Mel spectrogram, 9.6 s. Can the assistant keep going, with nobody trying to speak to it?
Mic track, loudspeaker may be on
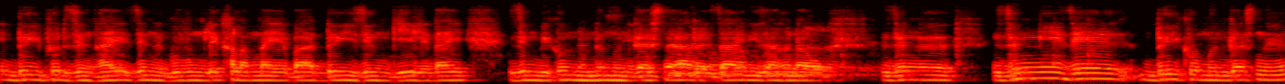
No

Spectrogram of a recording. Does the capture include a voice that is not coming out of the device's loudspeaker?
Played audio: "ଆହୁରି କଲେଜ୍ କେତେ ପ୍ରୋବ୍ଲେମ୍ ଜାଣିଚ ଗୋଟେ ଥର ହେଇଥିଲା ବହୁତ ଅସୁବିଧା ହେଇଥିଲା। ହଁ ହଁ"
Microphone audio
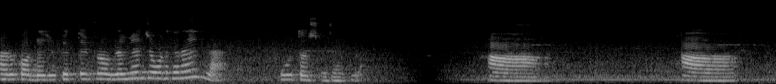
No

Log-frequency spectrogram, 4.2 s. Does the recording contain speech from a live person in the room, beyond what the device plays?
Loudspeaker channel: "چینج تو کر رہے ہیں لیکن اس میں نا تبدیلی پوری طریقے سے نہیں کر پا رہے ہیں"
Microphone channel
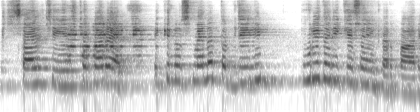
No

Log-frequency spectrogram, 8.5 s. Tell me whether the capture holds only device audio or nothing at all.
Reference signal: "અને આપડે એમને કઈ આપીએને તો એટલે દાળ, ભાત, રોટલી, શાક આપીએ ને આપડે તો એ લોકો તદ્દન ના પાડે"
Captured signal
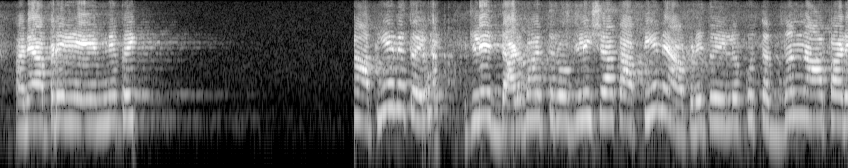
Yes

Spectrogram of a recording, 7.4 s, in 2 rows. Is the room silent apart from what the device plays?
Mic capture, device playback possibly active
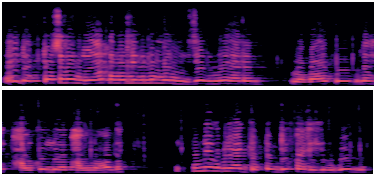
Yes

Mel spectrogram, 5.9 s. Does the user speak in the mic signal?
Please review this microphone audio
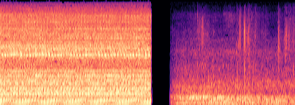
No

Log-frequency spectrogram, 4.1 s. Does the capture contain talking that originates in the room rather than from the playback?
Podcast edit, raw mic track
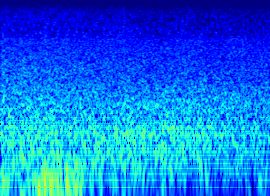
No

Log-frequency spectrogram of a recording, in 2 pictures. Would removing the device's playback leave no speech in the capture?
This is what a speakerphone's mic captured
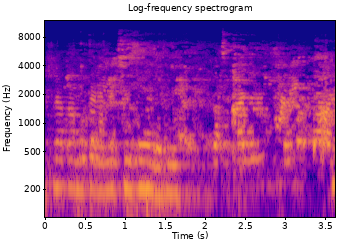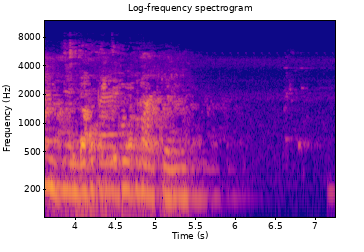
No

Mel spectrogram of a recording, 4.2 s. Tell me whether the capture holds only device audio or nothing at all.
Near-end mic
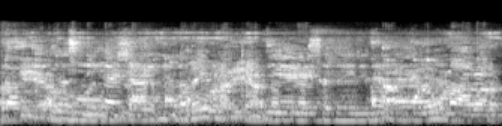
No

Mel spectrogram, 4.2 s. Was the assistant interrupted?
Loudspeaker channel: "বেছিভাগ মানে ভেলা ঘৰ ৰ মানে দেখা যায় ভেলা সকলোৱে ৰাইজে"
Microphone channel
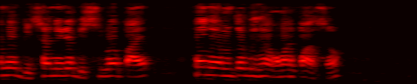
Yes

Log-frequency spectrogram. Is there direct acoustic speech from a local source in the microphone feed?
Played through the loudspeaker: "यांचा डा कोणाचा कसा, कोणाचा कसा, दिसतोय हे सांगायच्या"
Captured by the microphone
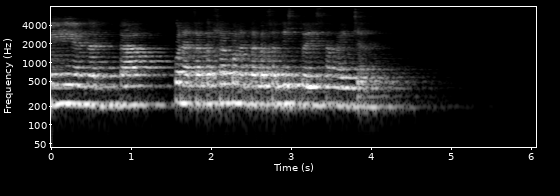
No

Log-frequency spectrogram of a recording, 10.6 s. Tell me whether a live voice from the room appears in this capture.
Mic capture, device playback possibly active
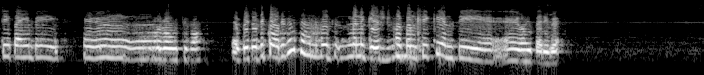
Yes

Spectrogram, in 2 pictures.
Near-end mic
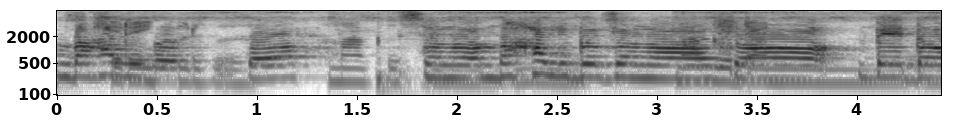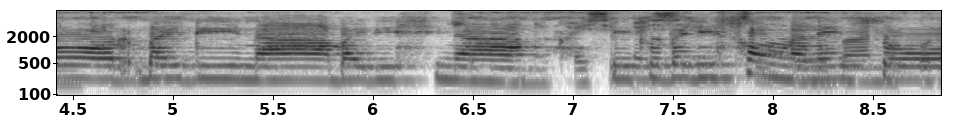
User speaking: Yes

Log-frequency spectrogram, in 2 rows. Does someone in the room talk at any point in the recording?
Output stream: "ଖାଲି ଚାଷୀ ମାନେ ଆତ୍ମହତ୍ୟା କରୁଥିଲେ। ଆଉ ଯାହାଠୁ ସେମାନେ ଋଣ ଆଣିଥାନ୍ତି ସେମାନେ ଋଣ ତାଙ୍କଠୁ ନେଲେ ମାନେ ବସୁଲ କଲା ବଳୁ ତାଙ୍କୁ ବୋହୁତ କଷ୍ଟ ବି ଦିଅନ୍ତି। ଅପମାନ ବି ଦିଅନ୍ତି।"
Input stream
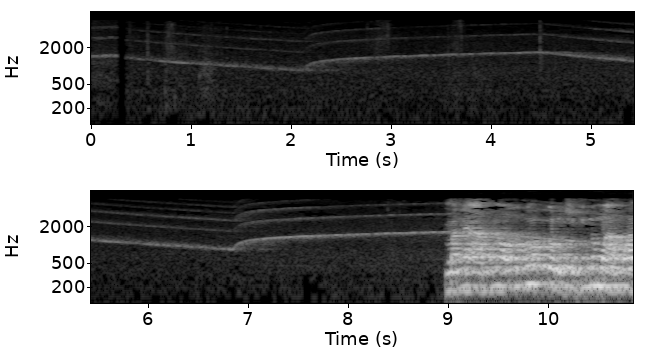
Yes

